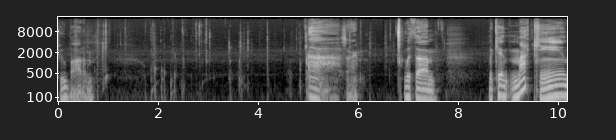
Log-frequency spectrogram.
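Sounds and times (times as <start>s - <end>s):
speech: 0.0s - 1.0s, 5.0s - 6.1s, 6.9s - 7.6s, 8.6s - 10.1s
person sipping and gulping a drink: 0.7s - 6.2s
wet mouth clicks: 1.7s - 5.1s
loud breathy sigh of relief: 5.0s - 5.7s.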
